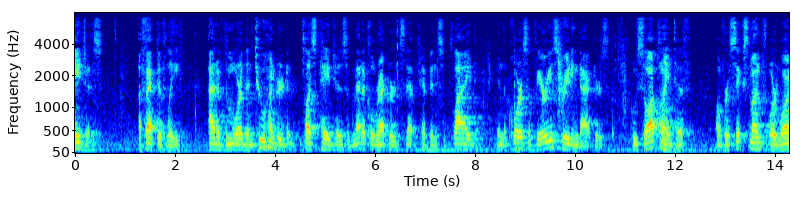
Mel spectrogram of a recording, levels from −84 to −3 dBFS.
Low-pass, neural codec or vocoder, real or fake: 7.2 kHz; none; real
